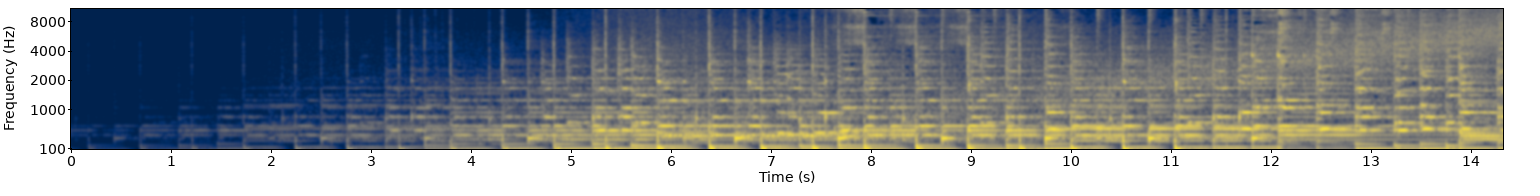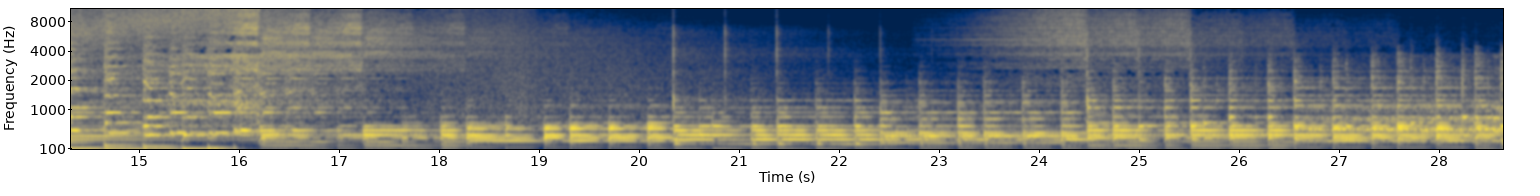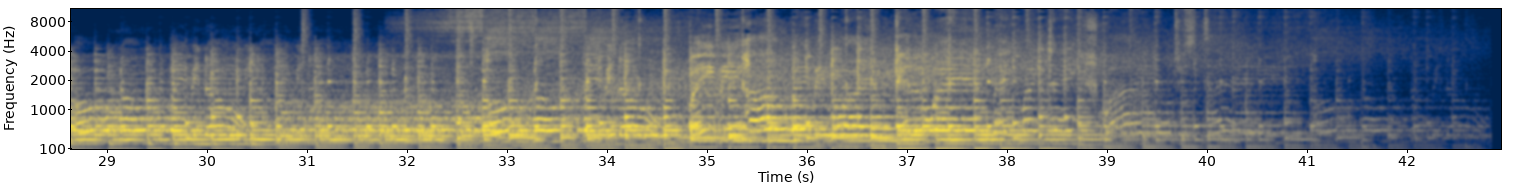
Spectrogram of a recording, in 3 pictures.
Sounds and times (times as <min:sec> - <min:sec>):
Music: 0:00.0 - 0:42.9.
